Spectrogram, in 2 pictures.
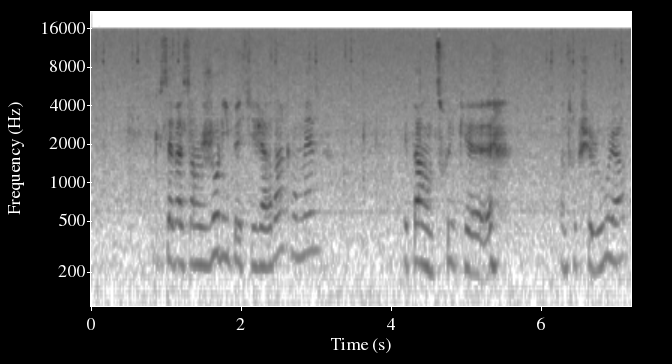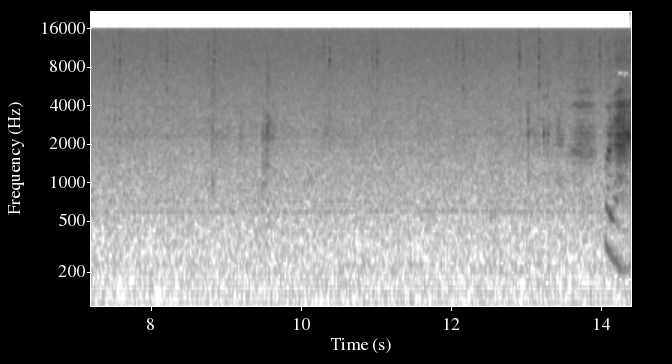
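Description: A young woman talks calmly into a headset microphone.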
